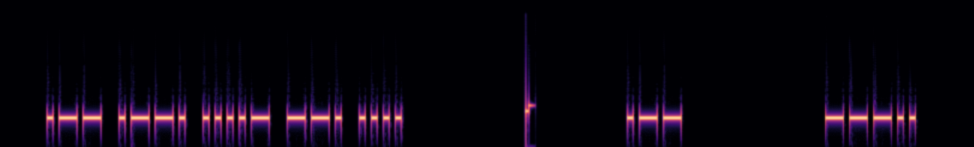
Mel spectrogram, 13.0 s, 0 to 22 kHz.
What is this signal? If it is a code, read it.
Morse code, heard as a keyed tone, about 15 wpm, spaced as for 10 wpm, 700 Hz. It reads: WP4GH W8
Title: USA Call Signs - 8x Character Spacing - 15wpm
